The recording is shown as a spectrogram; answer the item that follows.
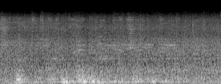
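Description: Heavy rain beating on a vehicle's roof and windshield, heard from inside the cabin together with engine and road rumble, with a few low thumps between about half a second and one second in.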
